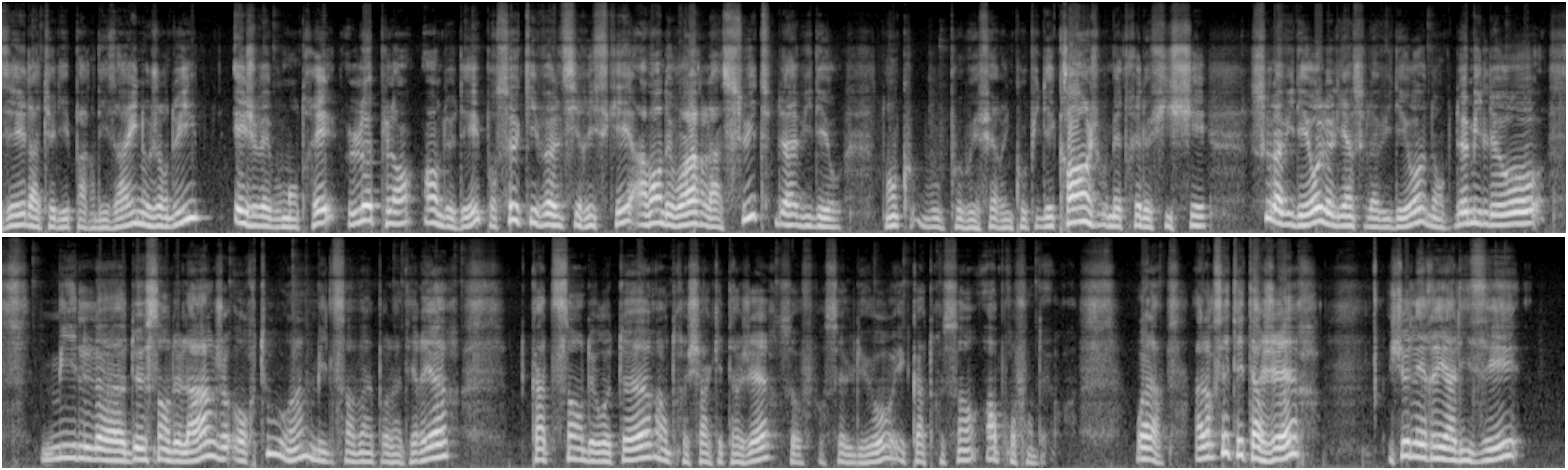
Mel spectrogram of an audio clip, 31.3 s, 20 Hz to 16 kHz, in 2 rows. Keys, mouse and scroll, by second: 3.7 click, 27.1 click.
